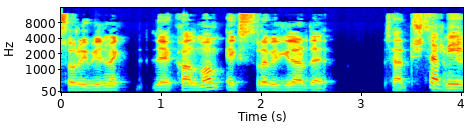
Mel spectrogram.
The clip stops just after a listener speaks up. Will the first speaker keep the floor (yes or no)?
no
